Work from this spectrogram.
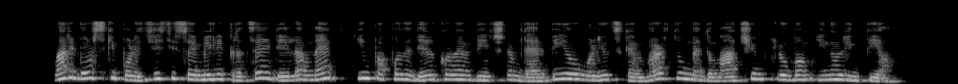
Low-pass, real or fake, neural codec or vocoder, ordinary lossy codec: none; fake; codec, 16 kHz, 4.8 kbps, FACodec; none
